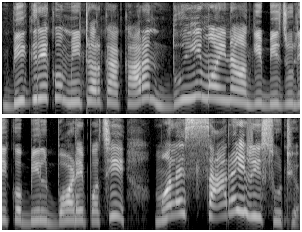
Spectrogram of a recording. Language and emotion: Nepali, angry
